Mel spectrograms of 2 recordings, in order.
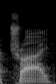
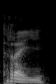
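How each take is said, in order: First: Said in the usual way. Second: "try" with an overdone trilled "tr"; weird trill. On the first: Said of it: "that's not how Scottish people pronounce try". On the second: Shown as a demonstration. Showing what Scottish people don't say, trilled "try". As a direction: say "try" like a bad fake Scot, rolling the R. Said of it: "it's not this weird fucking trill".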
